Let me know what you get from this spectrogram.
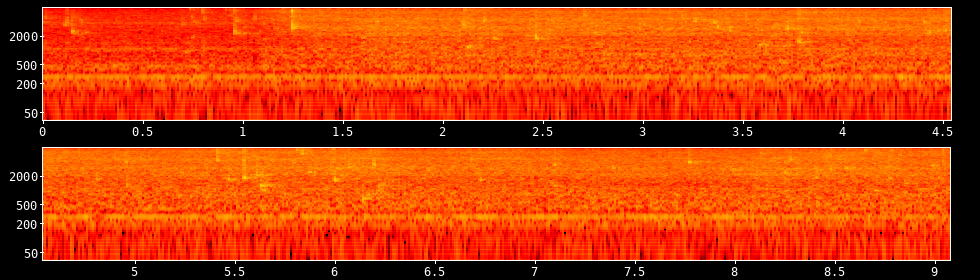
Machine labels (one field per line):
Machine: pump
